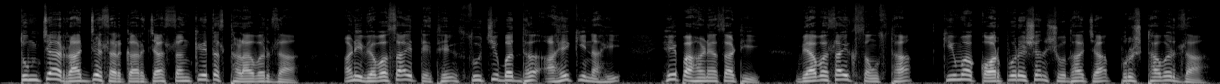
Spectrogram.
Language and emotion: Marathi, neutral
